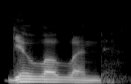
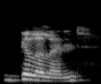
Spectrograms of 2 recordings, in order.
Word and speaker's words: Gilliland: Kindergarten teacher got to sound off the syllables. Gilliland. – Gilliland. – Gilliland's Island. It's just like Gilligan, but land.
